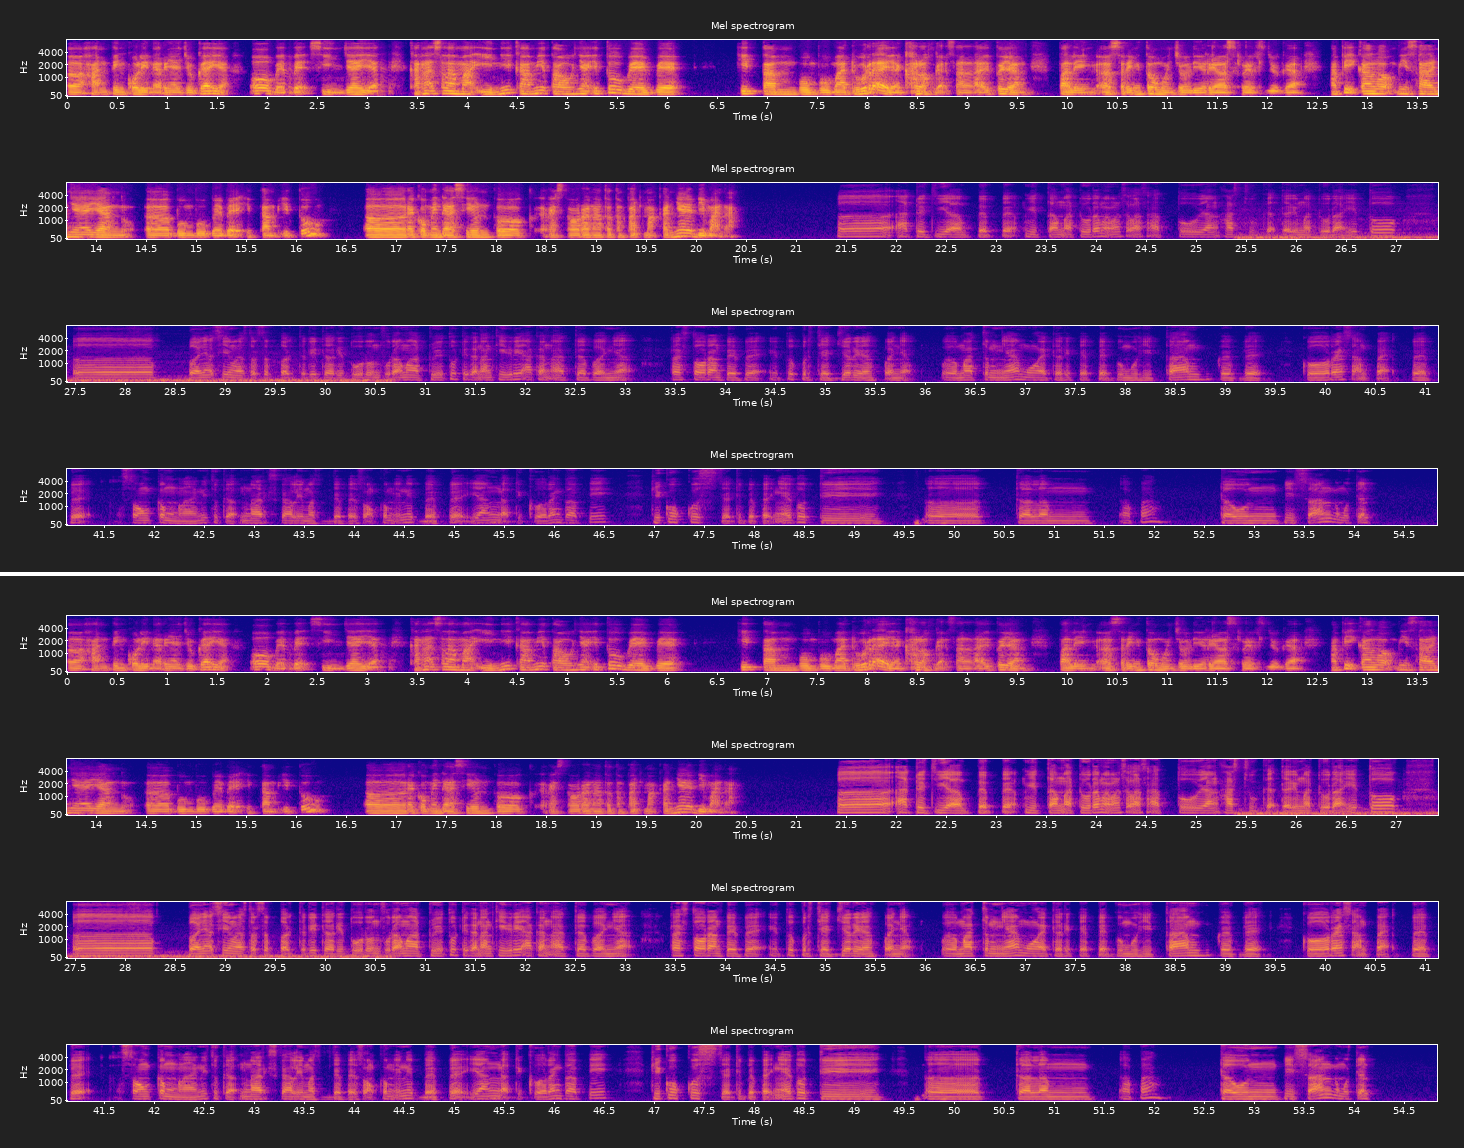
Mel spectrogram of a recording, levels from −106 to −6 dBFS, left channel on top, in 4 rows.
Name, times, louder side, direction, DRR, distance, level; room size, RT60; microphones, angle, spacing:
voice 1, 0.0-6.1 6.7-16.3 16.7-20.4, left 9 dB, 75° left, 0.3 m, -27 dB
voice 2, 21.4-28.3 28.6-33.1 33.5-35.9 36.2-39.4 39.8-41.4 41.6-49.3 49.7-50.3 50.6-51.4 51.6-52.1 52.7-54.2, right 6 dB, 45° right, 0.3 m, -40 dB
sound 1, 25.4-30.7, equal, 45° left, 1.6 m, -46 dB
7.3 x 7.1 x 3.1 m
head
